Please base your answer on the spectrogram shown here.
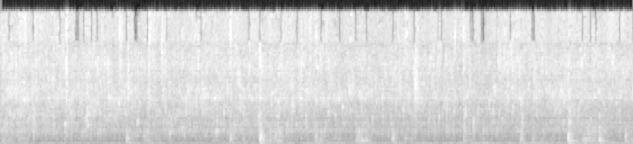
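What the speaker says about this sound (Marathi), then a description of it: "हे छानरित्या तेलामध्ये आपल्याला परतवून घ्यायचं आहे" A medium onion with curry leaves sautés in hot oil in a pan for misal, a steady close sizzle with occasional stirring scrapes throughout, no voices.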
